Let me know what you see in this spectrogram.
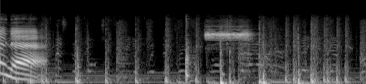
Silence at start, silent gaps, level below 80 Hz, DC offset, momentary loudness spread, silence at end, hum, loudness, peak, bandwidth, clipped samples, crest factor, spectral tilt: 0 s; none; -30 dBFS; under 0.1%; 20 LU; 0 s; none; -19 LUFS; 0 dBFS; 11.5 kHz; under 0.1%; 18 dB; -4.5 dB/octave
